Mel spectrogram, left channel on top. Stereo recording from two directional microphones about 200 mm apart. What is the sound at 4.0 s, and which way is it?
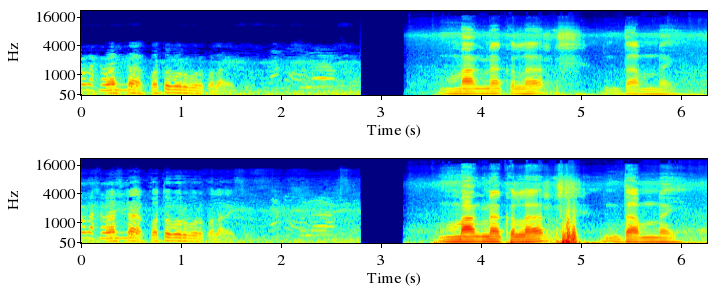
A man's voice, 30° right (ahead or behind).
